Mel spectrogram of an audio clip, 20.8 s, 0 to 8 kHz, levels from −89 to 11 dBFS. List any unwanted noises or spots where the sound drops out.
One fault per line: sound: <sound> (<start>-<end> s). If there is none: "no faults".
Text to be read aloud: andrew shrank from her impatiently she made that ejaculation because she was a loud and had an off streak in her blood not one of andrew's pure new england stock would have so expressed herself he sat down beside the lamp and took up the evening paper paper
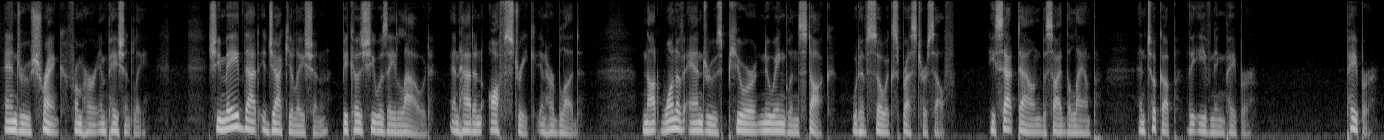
no faults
